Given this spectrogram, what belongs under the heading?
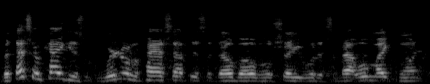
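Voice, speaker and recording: A man's voice: high voice, lively intonation, fast talker, a little hiss or hum, rough recording. A man, co-hosting a casual chat in an easygoing, chuckling way. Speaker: co-host.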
